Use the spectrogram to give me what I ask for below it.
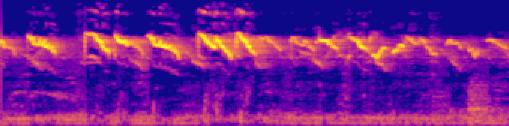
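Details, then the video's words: Short burst of Oriental white-eye song used to coax untrained birds into singing: a quick run of bright, slurred high notes, each swooping downward, delivered back to back with little gap. "COCOK BANGET NI BUAT PANCINGAN BURUNG PLECI BAHAN BIYAR CEPET BUNYI"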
